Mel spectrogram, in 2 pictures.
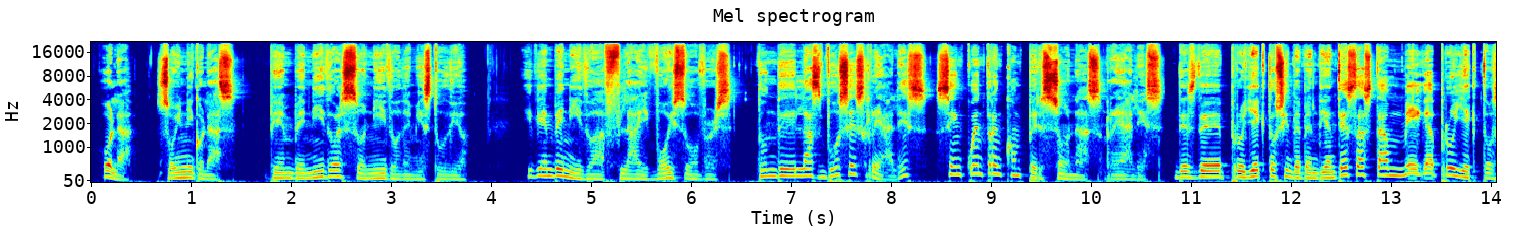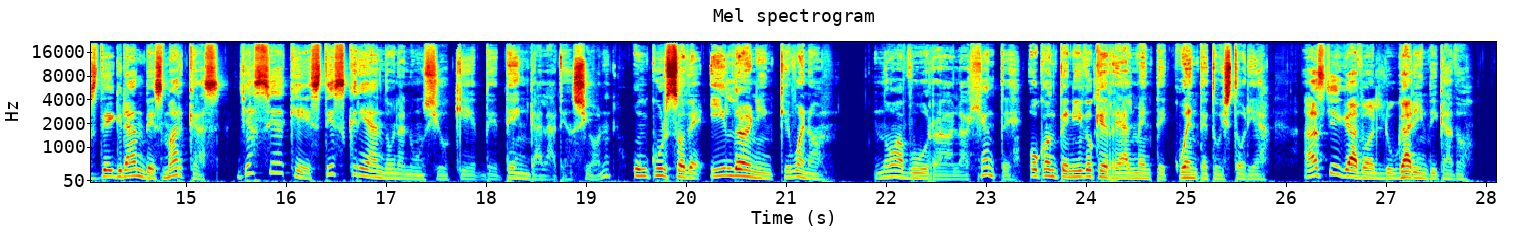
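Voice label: Latin American Spanish male corporate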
